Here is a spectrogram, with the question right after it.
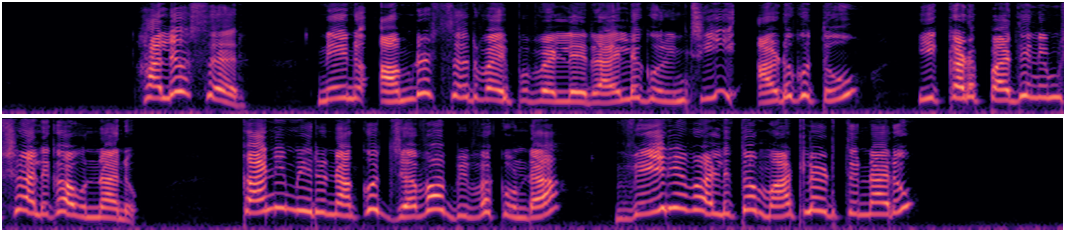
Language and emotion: Telugu, angry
